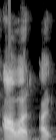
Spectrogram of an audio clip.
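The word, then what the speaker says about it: hour: अब देखिए इसी तरह से यहाँ पे आवर, एच साइलेंट है, उच्चारण है आवर, फिर से ये स्वर ध्वनि है तो यहाँ एन लगेगा।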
